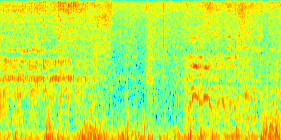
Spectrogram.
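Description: Horse at the fence, with shuffling hoof and movement noise and two brief, faint wavering whinnies, one at the start and one about a second and a half in.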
